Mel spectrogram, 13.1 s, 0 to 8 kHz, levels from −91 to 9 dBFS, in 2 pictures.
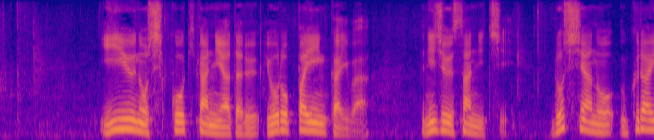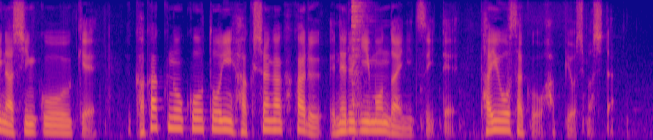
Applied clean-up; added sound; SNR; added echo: none; Hi-hat; 8 dB; none.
